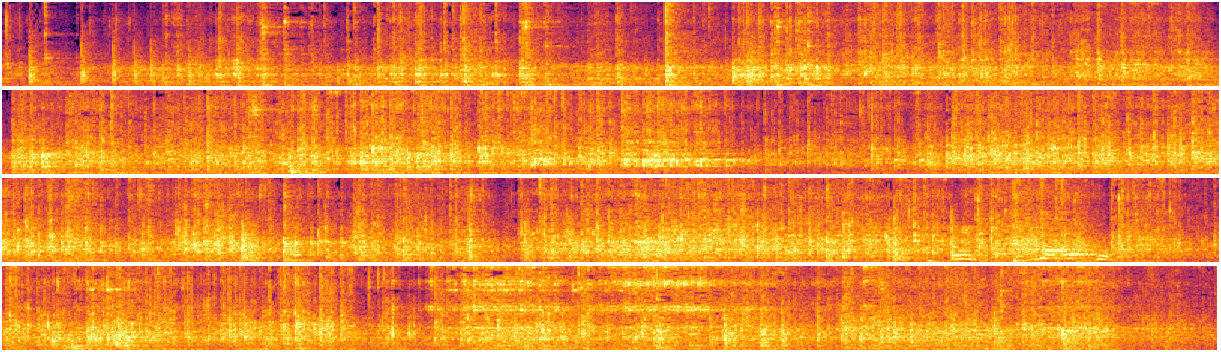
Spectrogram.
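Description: Glass marbles rolling and clattering through a plastic marble run: a steady stream of quick clicks and clinks as the marbles hit the plastic tracks, funnels and one another.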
